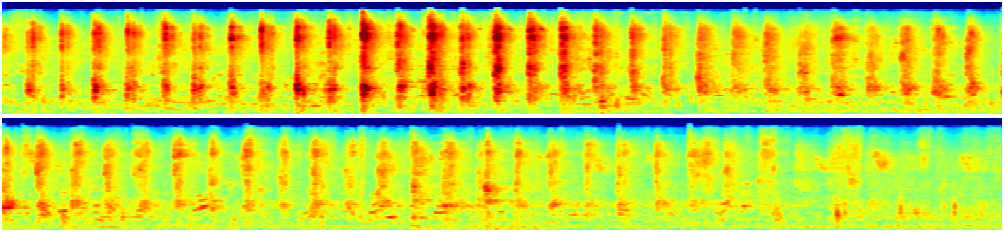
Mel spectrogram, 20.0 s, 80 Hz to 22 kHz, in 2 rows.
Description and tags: Horse cart passing by, voices and streetnoise in background. Shure WL183 mics, Fel preamp, Edirol R09 recorder.
carriage, hoofs, horse, field-recording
